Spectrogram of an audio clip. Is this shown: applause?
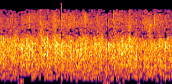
yes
